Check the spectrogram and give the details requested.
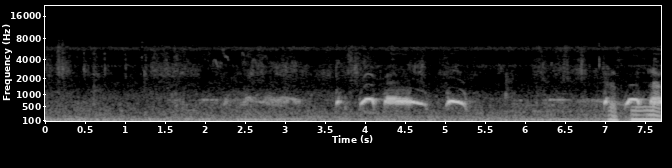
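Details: Zebra dove, a caged decoy bird, cooing in the morning in the 'khan yon' style: short bubbling rounded coos, some slurred downward, in loose clusters over low rumbling background noise, with a brief rustle near the end.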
